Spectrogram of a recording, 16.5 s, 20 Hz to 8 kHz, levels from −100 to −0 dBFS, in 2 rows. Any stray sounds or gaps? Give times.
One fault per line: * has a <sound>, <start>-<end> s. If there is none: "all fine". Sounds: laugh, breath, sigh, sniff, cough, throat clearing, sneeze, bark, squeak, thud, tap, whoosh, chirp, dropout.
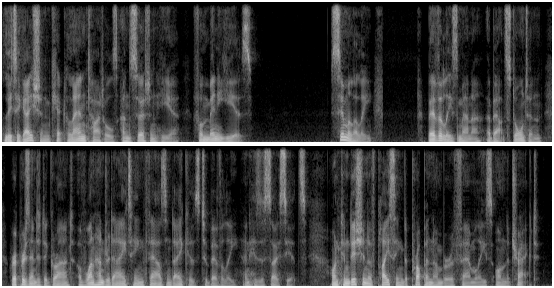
all fine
